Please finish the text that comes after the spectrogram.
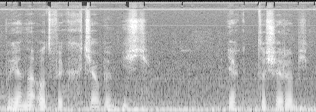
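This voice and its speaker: A man's voice: fairly low pitch, little pitch movement, moderate pace, noisy background, natural voice. An actor playing a troubled, bitter and proud young man with a terse, sweary way of talking in a naturalistic radio drama. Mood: vulnerable, pleading. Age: young adult.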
